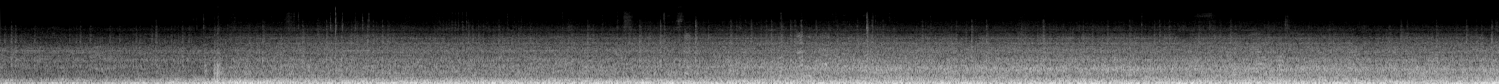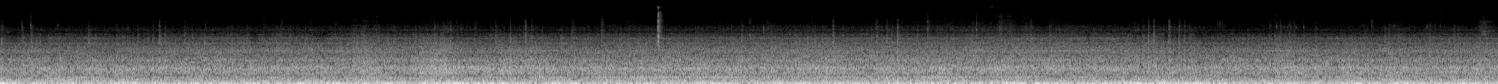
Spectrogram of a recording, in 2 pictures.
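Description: Cabin noise of a JNR 113 series electric train running at speed: a steady rumble of wheels on rails that grows louder about two seconds in.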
